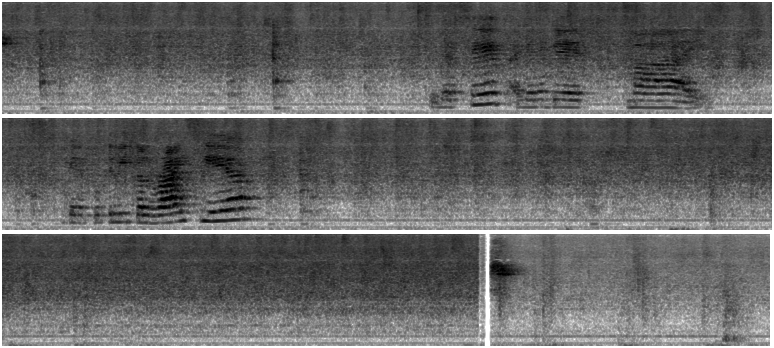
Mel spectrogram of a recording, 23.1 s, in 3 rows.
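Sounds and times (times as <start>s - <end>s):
meat sizzling in a pan: 0.0s - 20.2s.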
